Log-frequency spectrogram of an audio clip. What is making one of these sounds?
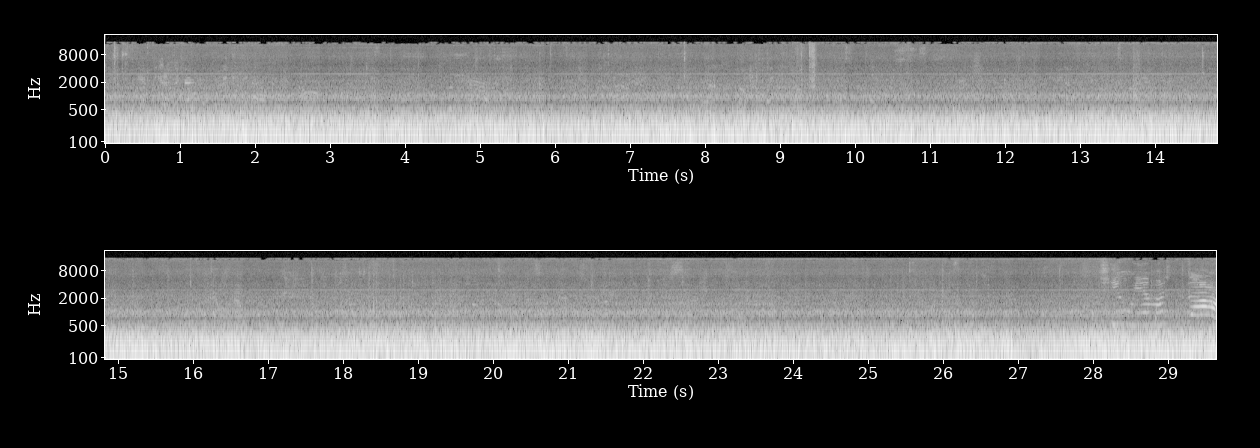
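Jet engines roar steadily from inside the cabin of a plane in flight.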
